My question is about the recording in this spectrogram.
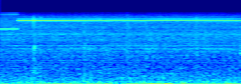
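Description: Quiet room tone: an even hiss with a steady high-pitched whine running through it, and a few faint computer-keyboard keystrokes.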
